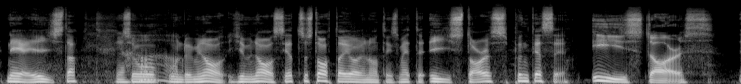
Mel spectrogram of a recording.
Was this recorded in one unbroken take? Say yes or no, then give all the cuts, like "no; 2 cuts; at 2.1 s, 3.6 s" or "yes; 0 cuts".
yes; 0 cuts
